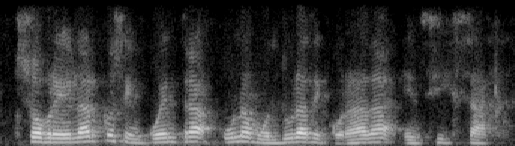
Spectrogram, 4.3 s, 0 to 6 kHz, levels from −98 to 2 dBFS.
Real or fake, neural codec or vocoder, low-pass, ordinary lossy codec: real; none; 5.4 kHz; Opus, 16 kbps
